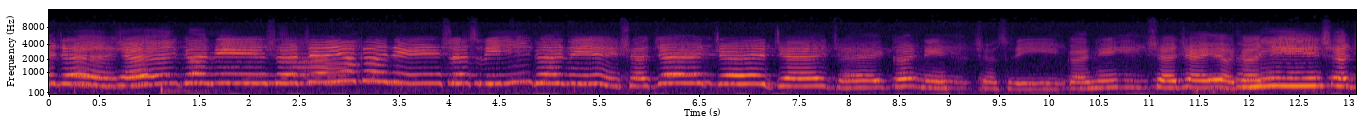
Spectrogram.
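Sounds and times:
child singing into microphone: 0:00.0 - 0:13.0.

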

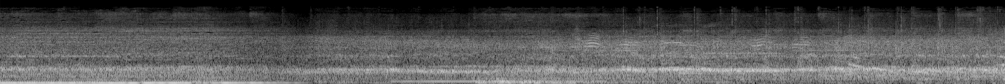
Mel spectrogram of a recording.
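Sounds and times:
football crowd din: 0:00.0 - 0:10.0
music over stadium speakers: 0:00.0 - 0:10.0.

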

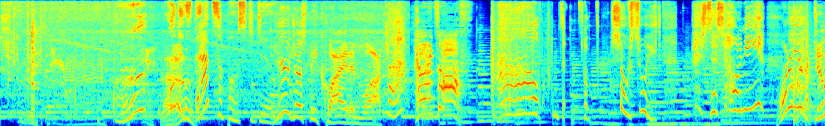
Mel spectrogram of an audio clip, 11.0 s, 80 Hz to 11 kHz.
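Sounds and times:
hissing grinding metalwork effect: 0:00.0 - 0:05.5
background music: 0:00.0 - 0:11.0.

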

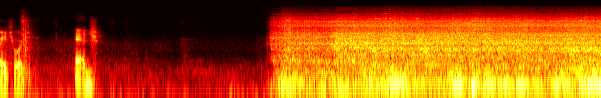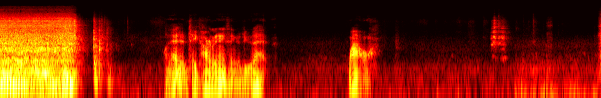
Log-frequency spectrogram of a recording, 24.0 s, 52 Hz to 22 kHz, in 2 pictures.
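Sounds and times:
reciprocating saw cutting wood: 0:05.4 - 0:13.7.

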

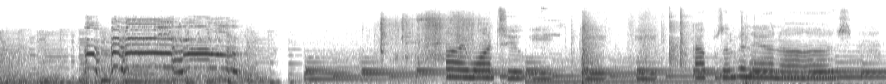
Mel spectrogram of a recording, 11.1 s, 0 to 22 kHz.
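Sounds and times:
background music: 0:00.0 - 0:11.0
rooster crowing: 0:01.0 - 0:03.2.

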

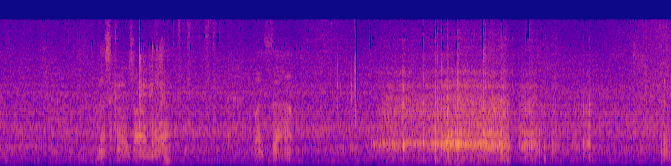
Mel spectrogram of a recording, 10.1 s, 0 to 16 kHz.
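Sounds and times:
small motor whirring: 0:05.5 - 0:08.9.

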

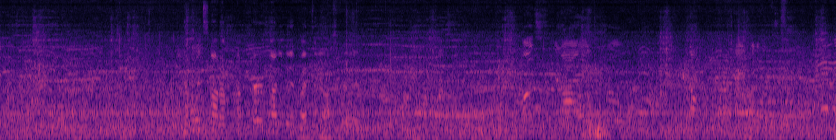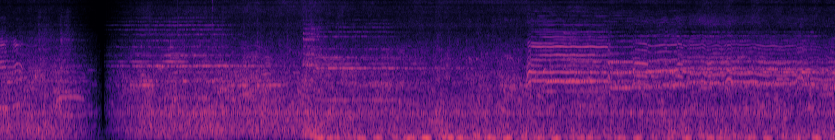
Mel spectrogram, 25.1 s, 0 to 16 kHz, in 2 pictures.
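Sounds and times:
reedy wind instrument: 0:00.0 - 0:25.0
low pulsing beat: 0:16.9 - 0:25.0.

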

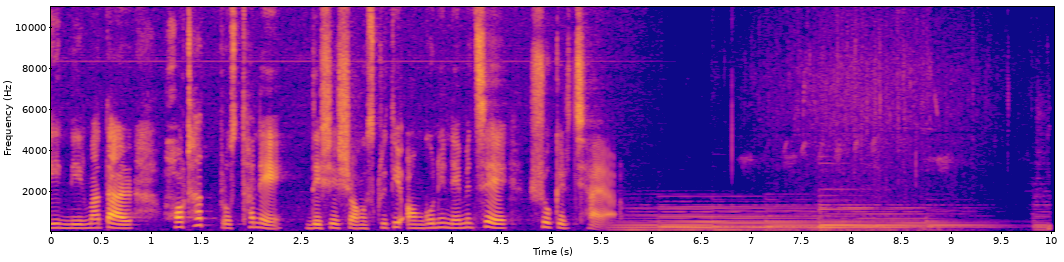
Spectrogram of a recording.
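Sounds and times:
sustained chords music: 0:05.8 - 0:10.0.

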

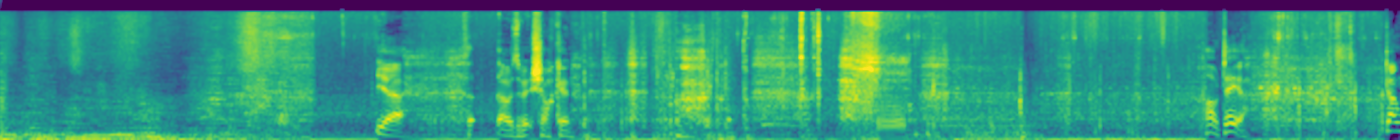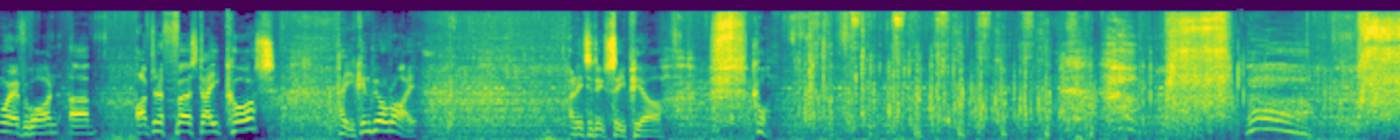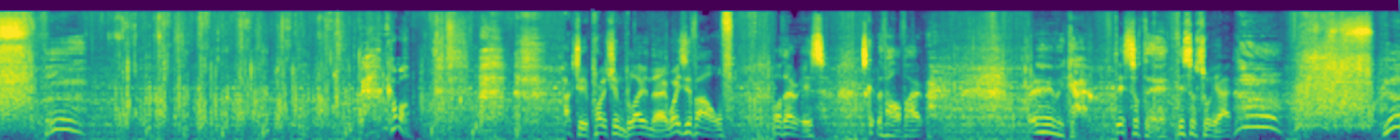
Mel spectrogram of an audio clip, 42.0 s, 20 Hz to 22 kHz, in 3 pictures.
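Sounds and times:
brief rushing noise: 0:00.0 - 0:03.4
car engine low rumble: 0:00.0 - 0:42.0
sigh: 0:26.5 - 0:27.2, 0:28.4 - 0:28.9, 0:40.4 - 0:40.9.

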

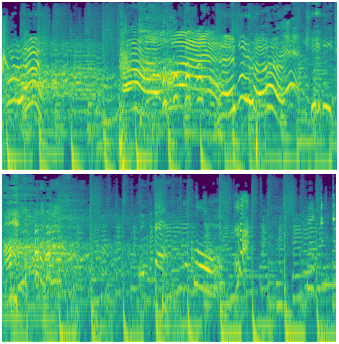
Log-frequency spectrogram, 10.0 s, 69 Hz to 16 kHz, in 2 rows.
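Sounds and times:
light background music: 0:00.0 - 0:10.0
toddlers vocalizing and laughing: 0:00.0 - 0:10.0.

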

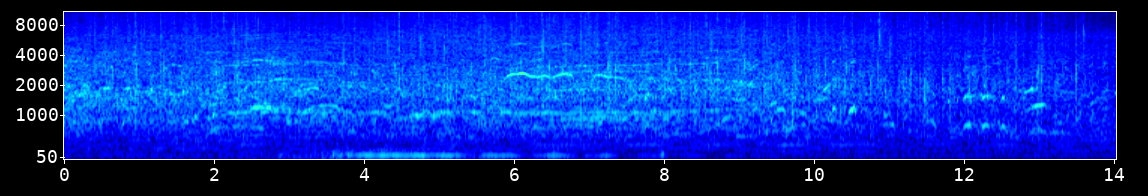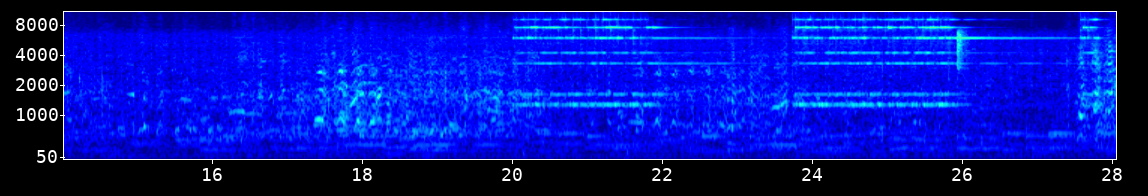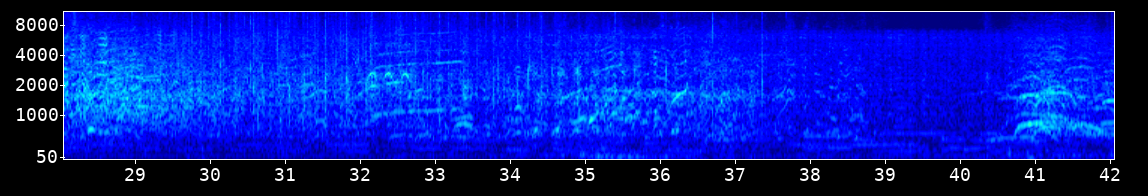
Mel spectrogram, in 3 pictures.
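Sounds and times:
studio audience applauding: 0:00.0 - 0:14.8, 0:27.7 - 0:38.0, 0:40.6 - 0:42.0
soft music: 0:00.0 - 0:42.0
telephone ringing: 0:19.9 - 0:28.4.

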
